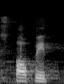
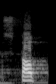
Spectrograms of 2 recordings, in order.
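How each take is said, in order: First: The ending adds an extra "id" syllable. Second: The ending is a plain t sound, one syllable. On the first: The speaker calls it wrong. "bukan stop it" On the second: The speaker calls it right. "Ini dibaca stop"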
